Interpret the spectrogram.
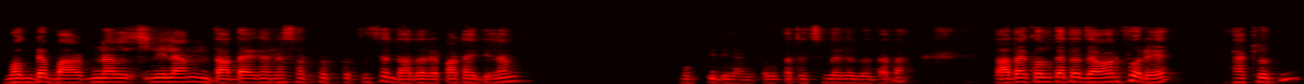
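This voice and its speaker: A man's voice: fairly high pitch, steady tone, brisk. A man teaching a grammar lesson who keeps repeating points and asking if students follow. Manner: repeats points and checks understanding. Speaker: Korean language teacher. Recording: dull lo-fi recording with faint noise and hum.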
